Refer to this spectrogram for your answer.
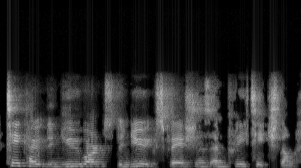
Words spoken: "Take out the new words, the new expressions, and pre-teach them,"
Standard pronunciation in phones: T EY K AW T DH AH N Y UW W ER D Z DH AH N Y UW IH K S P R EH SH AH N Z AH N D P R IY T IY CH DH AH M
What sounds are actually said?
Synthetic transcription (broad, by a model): T EY K AW T DH AH N Y UW W ER D Z DH AH N Y UW IH K S P R EH SH AH N Z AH N P R IY T IY CH DH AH M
